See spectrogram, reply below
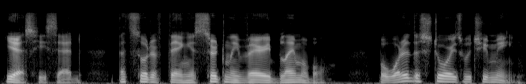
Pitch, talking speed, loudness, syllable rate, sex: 100 Hz, 215 wpm, -24 LUFS, 5.9 syllables/s, male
